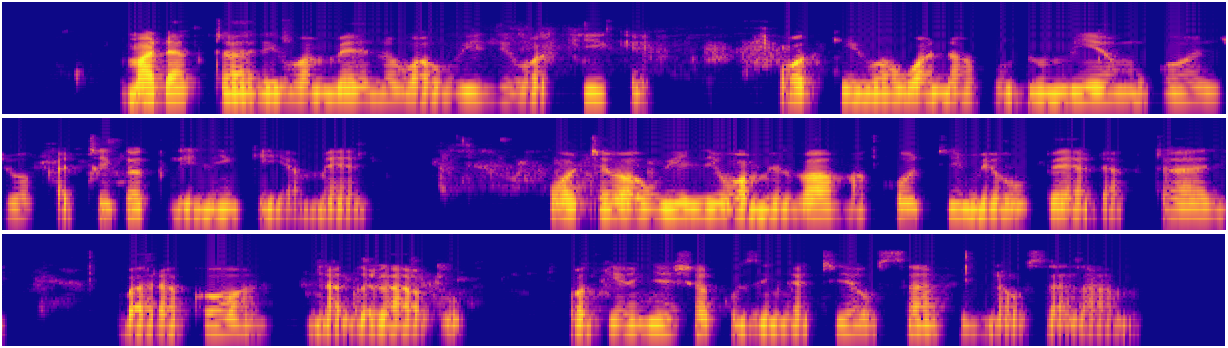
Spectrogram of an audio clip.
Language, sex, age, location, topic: Swahili, male, 50+, Kisumu, health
